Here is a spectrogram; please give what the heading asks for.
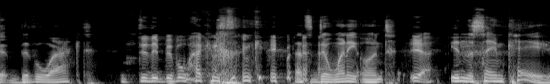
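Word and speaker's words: deveniunt: do you say it vivoact did it that's dewanyunt yeah in the same cave yeah so the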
